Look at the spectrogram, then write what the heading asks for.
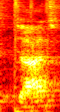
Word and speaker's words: Dat: out of state hello and my name is dot and it's spelled g-a-t and right here just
